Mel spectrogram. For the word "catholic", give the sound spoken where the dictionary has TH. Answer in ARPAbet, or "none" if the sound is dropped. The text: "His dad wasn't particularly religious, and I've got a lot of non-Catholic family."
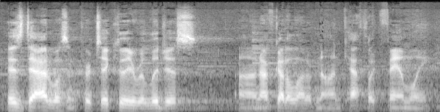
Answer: TH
